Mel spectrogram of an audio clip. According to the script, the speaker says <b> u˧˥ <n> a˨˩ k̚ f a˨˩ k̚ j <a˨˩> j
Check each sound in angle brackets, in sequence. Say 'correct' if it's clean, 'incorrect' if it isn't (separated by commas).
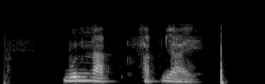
correct, incorrect, correct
